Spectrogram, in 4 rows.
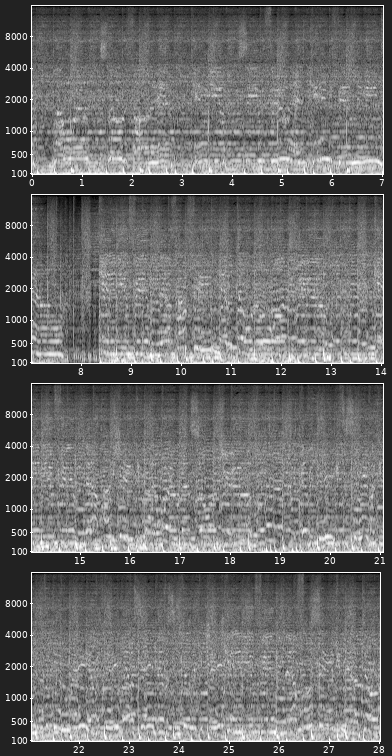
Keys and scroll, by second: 0.3 scroll down 1, 1.0-2.7 scroll down 1, 3.9 x, 5.1 x, 6.5 scroll up 1, 7.7 scroll down 1, 8.2 ctrl+z, 8.6 scroll up 1, 8.9 ctrl+z, 9.9 scroll down 1, 10.0 scroll up 1, 10.8 scroll down 1, 11.5 scroll up 1, 11.6 ctrl+z, 11.7 scroll down 1, 13.0 ctrl+z, 13.2 x, 13.7 ctrl+z, 13.8 scroll down 1, 14.4-15.3 scroll down 3, 15.1 ctrl+z, 16.1 ctrl+z, 16.2 scroll up 1, 16.9 scroll down 1, 17.2-17.9 scroll up 1, 17.9 ctrl+z, 18.0 scroll up 1, 18.1 scroll down 1, 18.8 ctrl+z, 19.2-20.0 scroll down 1, 20.0-22.0 scroll up 1, 24.9-25.2 scroll up 1, 25.2 ctrl+z.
